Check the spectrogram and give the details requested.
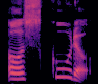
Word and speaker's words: oscuro: Again, the do here is like the flap T. Da, da, da. Oscuro.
